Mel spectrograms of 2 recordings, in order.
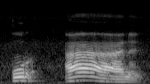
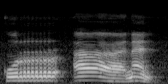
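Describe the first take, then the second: First: The r is trilled only briefly and lightly. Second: The r is trilled long and heavily. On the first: The speaker calls it right. "Sekadar je" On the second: The speaker calls it wrong. "Jangan baca Qur'anan"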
